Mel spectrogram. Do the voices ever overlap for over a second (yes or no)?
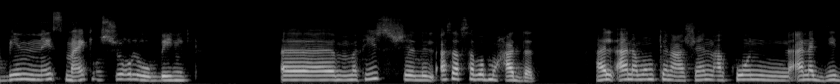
no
